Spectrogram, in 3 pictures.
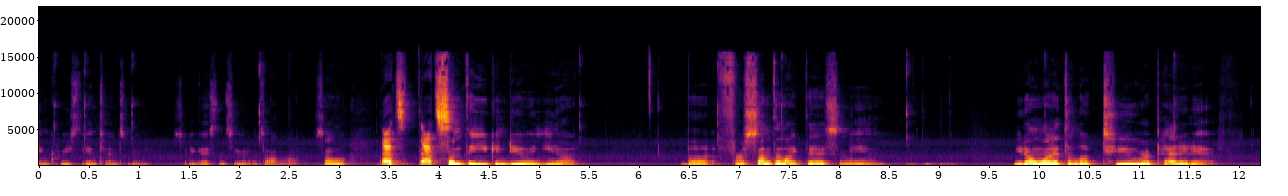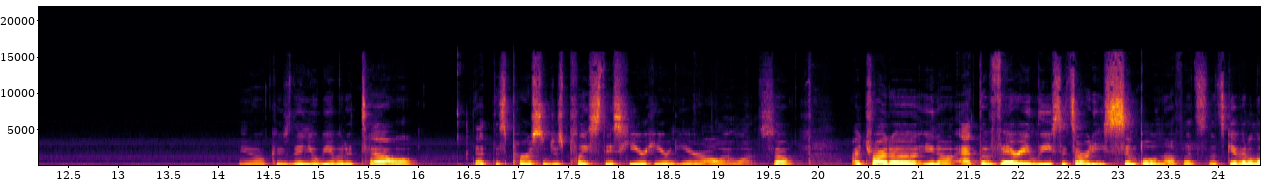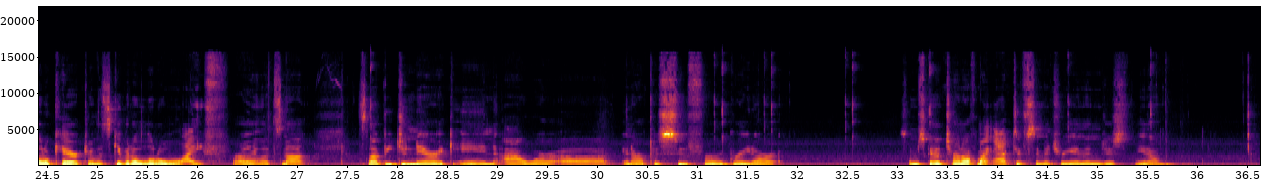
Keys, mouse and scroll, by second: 0.1 click, 0.9-2.2 drag, 3.4 ctrl+z, 5.4-6.8 drag, 7.0 scroll up 2, 7.4-8.7 alt+drag, 8.8 ctrl+z, 10.1 click, 11.3-16.4 alt+drag, 18.8 ctrl+z, 27.6 click, 31.2 click, 31.7 click, 32.5 click, 33.3 click, 34.7 alt+click, 35.7 ctrl+z.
